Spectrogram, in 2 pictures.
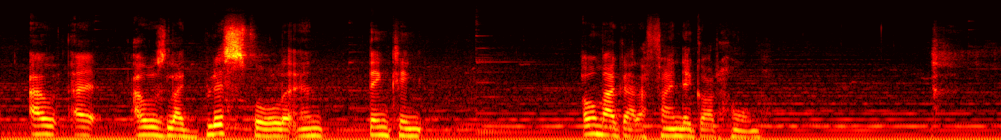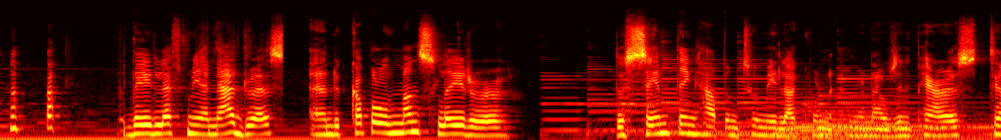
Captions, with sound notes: I was like, blissful and thinking, "Oh my God, I finally got home." [LAUGHS] They left me an address, and a couple of months later, the same thing happened to me like when I was in Paris,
